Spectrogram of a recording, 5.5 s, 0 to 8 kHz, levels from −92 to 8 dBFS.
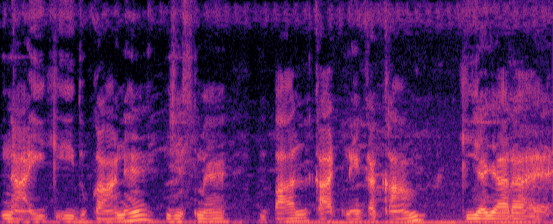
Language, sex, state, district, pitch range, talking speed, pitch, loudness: Hindi, male, Madhya Pradesh, Katni, 95-110 Hz, 140 wpm, 105 Hz, -18 LUFS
